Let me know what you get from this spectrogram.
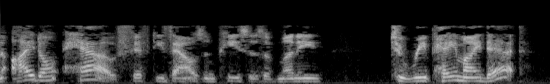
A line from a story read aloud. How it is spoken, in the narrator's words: the guy pleaded for his life, saying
